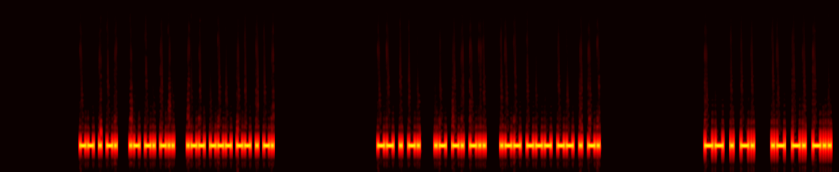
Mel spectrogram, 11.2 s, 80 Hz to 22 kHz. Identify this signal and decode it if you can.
Morse code, heard as a keyed tone, about 42 wpm, 700 Hz. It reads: MEN AND WOMEN MEN AND WOMEN MEN AND
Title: Speed-Racing - Sets of 3 Words 35wpm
